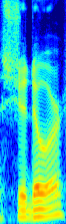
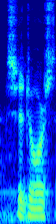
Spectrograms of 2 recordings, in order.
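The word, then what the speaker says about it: Shedeur: So you're you're a fan of Shidor." Shidor is how you pronounce his name. Shador.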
